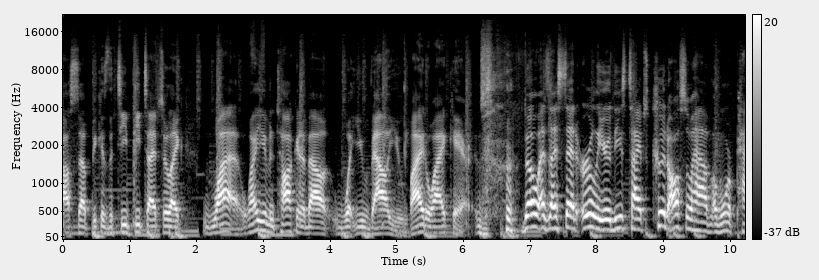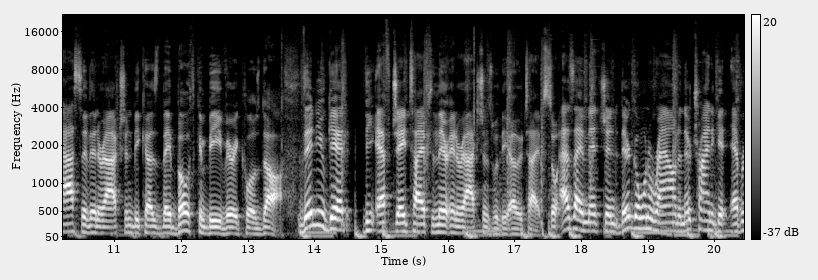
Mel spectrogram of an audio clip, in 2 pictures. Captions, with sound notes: because the TP types are like, "Why are you even talking about what you value? "Why do I care?" (giggles) Though, as I said earlier, these types could also have a more passive interaction because they both can be very closed off. Then you get the FJ types and their interactions with the other types. So, as I mentioned, they're going around, and they're trying to get everyone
